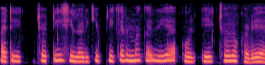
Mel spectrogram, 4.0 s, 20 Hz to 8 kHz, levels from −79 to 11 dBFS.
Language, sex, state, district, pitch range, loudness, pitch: Marwari, female, Rajasthan, Nagaur, 205-240 Hz, -14 LUFS, 225 Hz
